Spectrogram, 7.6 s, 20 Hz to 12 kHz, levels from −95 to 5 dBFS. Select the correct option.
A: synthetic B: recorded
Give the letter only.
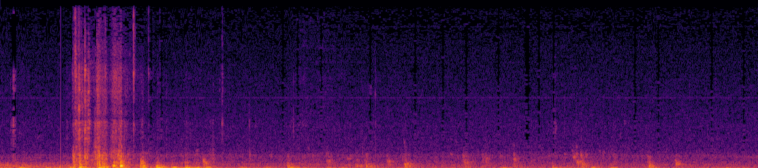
B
